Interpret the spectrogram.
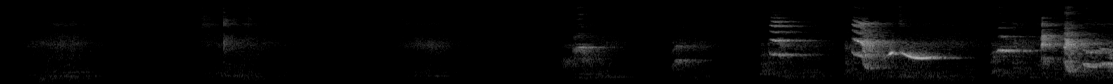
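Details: Indian ringneck parakeets, kept parrots, exchanging greetings with each other: soft breathy syllables at first, then louder speech-like phrases with whistled tones and a sliding whistle near the end.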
